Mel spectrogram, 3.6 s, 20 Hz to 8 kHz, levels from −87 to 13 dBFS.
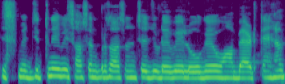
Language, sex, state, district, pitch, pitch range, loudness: Hindi, male, Uttarakhand, Uttarkashi, 185 Hz, 180-195 Hz, -14 LUFS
